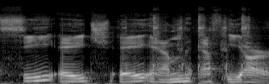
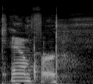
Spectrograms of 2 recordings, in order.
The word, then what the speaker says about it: chamfer: That's spelled C-H-A-M-F-E-R, not camphor. It's a chamfer.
